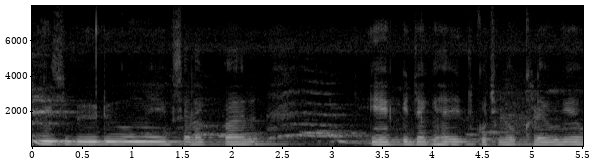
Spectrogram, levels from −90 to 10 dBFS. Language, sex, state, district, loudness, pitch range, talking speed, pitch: Hindi, male, Bihar, Sitamarhi, -33 LUFS, 130-135 Hz, 130 wpm, 130 Hz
